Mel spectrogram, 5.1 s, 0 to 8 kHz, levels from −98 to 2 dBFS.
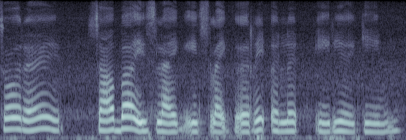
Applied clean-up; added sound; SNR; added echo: none; none; none; none.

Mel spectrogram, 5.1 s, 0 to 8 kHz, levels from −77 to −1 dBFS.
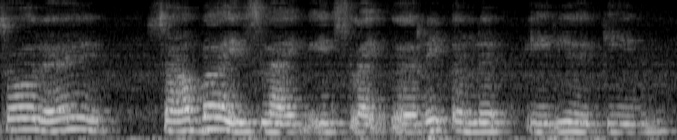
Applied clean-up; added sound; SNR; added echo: none; none; none; reverberation time 0.4 s.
